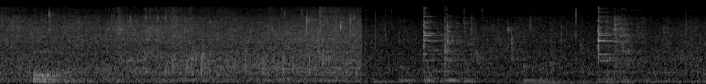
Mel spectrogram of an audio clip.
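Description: Bonda batter deep-frying in hot oil: a steady crackling sizzle that drops quieter about halfway through, with a couple of light clicks near the end.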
